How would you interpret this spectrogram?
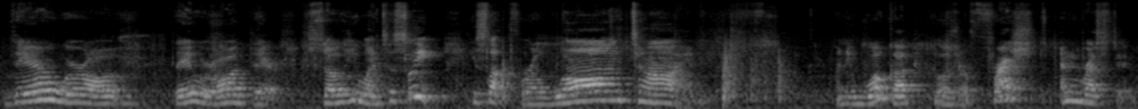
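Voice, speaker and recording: A female storyteller reading a picture book aloud in an animated way, stopping to put questions to the listener. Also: high-pitched, slow pace. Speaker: storyteller on a children's read-aloud channel. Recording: roomy echo, faint background noise.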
